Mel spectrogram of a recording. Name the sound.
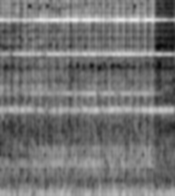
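alarm clock ringing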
